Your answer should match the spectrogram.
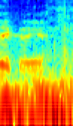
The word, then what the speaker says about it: Azekah: And again, Azekah, or is that how you say it? Azekah? – Azekah, yeah.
